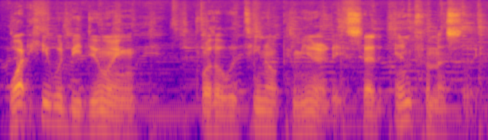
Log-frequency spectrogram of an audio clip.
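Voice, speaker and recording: A man with a lowish voice reads documentary narration in a measured, formal way. Clear music runs beneath his words. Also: expressive. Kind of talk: scripted narration. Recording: music bed under narration.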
